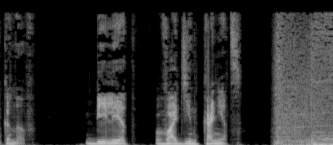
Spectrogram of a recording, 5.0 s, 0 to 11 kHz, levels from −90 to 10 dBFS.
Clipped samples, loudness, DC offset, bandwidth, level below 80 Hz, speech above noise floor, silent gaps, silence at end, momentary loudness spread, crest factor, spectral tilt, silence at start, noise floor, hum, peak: under 0.1%; -22 LUFS; under 0.1%; 10.5 kHz; -36 dBFS; 57 dB; none; 0 s; 15 LU; 20 dB; -5 dB/octave; 0.05 s; -78 dBFS; none; -2 dBFS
